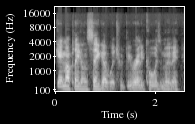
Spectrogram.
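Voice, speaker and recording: A man's voice: medium pitch, fairly even intonation, fast talker, gravelly, a loud crowd. A man hosting a podcast in a laid-back, blokey, casual way. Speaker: podcast host. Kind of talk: casual chat.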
